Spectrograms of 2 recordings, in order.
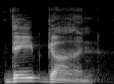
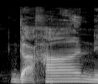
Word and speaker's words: Gahan: con la segunda canción, la segunda y última canción que es de Dave Gunn, que es, a propósito, es la pronunciación correcta, Dave Gunn. No sé si me sale igual, pero no es Gahan ni Gahan, es Dave Gunn, así le pronuncia él, así pronuncia él su nombre, que es el vocalista de Depeche Mode, ya les dije, y la canción se llama So Something de Dave Gunn.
